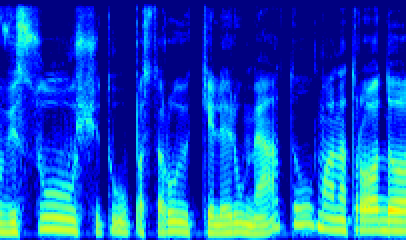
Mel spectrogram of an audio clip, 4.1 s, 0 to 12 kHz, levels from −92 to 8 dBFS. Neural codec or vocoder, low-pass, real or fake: none; 10.8 kHz; real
